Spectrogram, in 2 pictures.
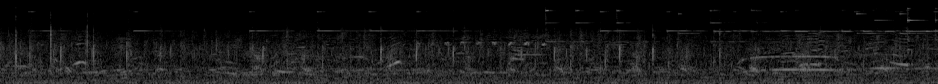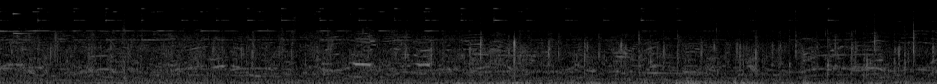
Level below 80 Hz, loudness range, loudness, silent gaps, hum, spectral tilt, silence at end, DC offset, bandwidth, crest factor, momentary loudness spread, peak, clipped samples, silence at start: -56 dBFS; 4 LU; -44 LUFS; none; none; -2.5 dB/octave; 0 s; under 0.1%; 15.5 kHz; 28 dB; 7 LU; -18 dBFS; under 0.1%; 0 s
